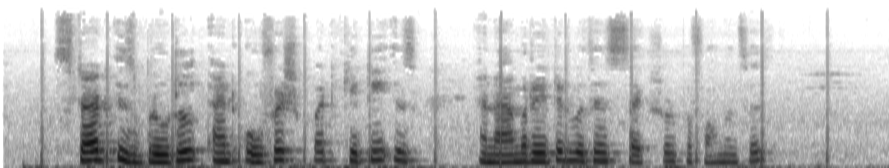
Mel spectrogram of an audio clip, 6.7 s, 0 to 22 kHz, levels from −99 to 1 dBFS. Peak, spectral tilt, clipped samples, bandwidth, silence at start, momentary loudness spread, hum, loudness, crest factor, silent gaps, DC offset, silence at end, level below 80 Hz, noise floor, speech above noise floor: -2 dBFS; -8.5 dB/octave; under 0.1%; 13.5 kHz; 0.15 s; 15 LU; none; -19 LUFS; 16 dB; none; under 0.1%; 0.45 s; -40 dBFS; -45 dBFS; 27 dB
